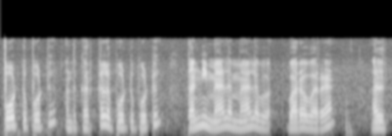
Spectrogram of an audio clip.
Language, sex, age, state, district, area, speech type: Tamil, male, 18-30, Tamil Nadu, Krishnagiri, rural, spontaneous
